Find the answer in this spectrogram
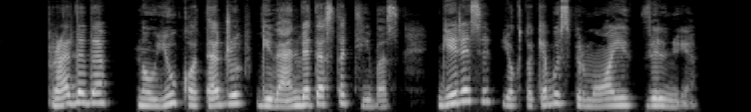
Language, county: Lithuanian, Vilnius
